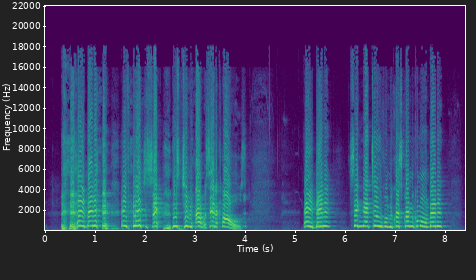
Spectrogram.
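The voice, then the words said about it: Imitates another person's voice. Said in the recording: “I got all the impersonations.”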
